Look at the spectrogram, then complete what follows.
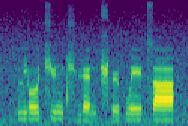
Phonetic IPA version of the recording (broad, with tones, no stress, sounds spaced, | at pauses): l j o˥ ʊ̯ t͡ɕ y˥ n t͡ɕʰ ɥ ɛ̰˨˩ n ʈ͡ʂʰ ɻ̩˧˥ p w e˥ ɪ̯ t͡s ä˥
